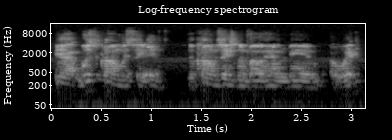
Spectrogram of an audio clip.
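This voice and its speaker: A man's voice: deep voice, fast talker, pushed and bright. A man making casual interjections in a group video call. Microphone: video call microphone. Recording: distant, noisy video-call audio.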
